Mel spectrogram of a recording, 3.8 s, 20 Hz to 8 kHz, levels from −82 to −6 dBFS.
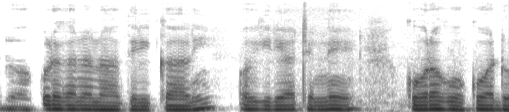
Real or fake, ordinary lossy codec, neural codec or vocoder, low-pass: real; none; none; none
